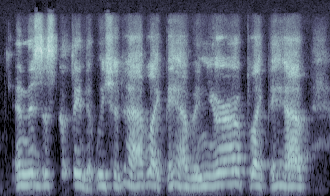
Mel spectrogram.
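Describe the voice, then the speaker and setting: The woman speaking has a somewhat breathy voice. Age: 80s+. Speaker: activist. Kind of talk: interview. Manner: halting.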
